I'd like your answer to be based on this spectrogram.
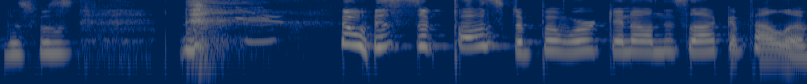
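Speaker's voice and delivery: ordinary talk, nothing marked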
